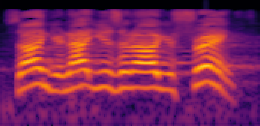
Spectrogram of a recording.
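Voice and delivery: father repeating himself; emphatic father. Retold or imitated. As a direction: repeat it as the stubborn dad. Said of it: "He comes".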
